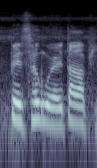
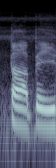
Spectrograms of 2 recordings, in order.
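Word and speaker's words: 大埤: Chengcing Lake was originally an irrigation pond, known as "Da Pi Lake" (Tuā-pi-ôo).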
